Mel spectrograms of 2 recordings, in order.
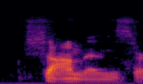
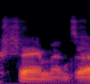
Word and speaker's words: shaman: I don't want to be offensive to shamans or shamans everywhere. – Shaman. That's what Jim Morrison would say. It's shaman.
